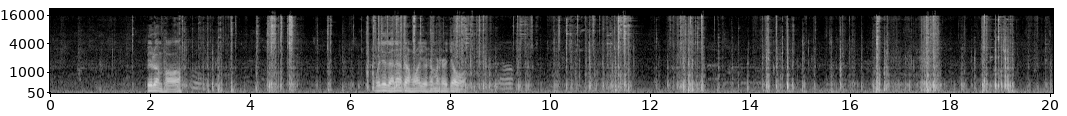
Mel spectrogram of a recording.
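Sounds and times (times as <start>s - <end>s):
metal tools clinking and knocking: 1.5s - 20.0s.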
